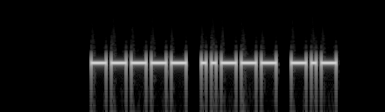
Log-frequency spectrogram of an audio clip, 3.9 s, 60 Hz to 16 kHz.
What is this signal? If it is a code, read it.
Morse code, heard as a keyed tone, about 24 wpm, 700 Hz. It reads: 02K
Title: Speed-Racing - Three Letter-Number Combinations - 20wpm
